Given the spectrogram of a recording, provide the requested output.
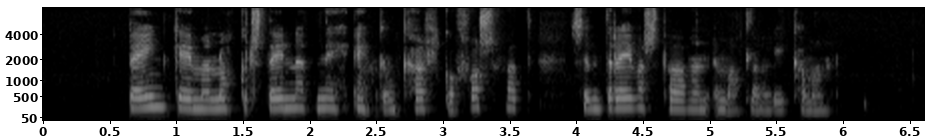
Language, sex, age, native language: Icelandic, female, 30-39, Icelandic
